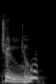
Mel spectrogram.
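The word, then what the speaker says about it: Tou: Then there was, I'm going to butcher these pronunciations. T-O-U is the first name. Is it Tu?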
